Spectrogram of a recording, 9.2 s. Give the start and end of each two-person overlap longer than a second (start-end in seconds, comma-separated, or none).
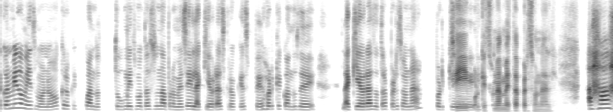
none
